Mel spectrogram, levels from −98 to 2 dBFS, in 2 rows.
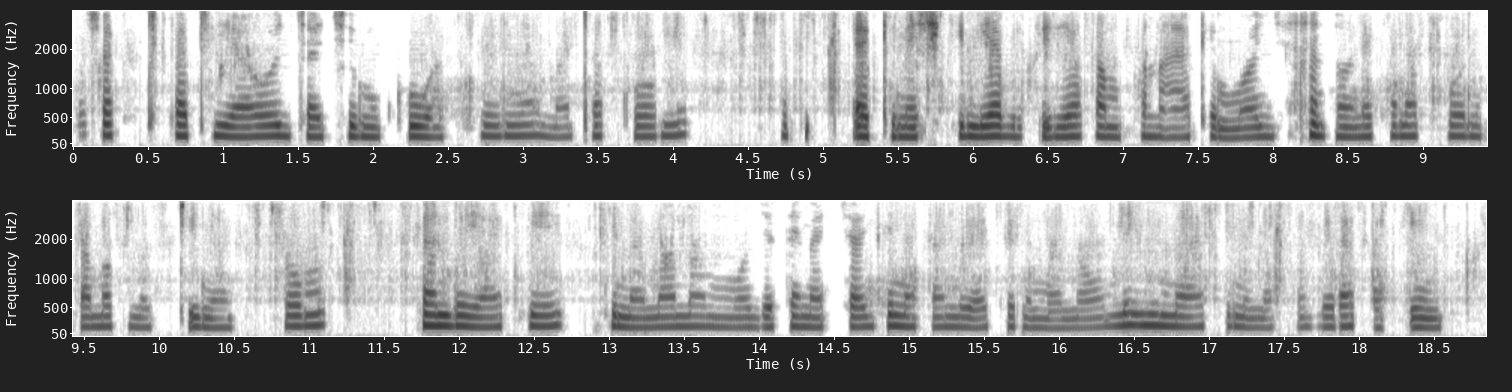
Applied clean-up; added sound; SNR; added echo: neural separator model SepFormer DNS4.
